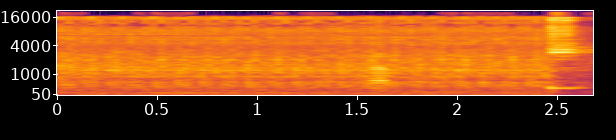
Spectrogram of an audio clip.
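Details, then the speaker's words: Ford Everest diesel after an engine rebuild from overheating (radiator cap left off), with a new radiator and plain water in the cooling system, idling: smooth, even, quiet idle with no knocks; healthy. "เครื่องยนต์ติดแล้วนะฮะก่อนที่จะออกวิ่งทดสอบทดลองนะครับเสียงเครื่องยนต์เงียบกริ๊บ"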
